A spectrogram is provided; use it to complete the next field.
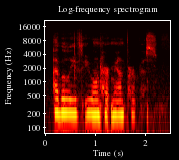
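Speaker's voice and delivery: very quiet, hushed. While gently hugging another character, she speaks very quietly. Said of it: "she's gonna say very quietly".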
